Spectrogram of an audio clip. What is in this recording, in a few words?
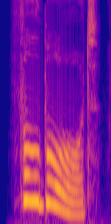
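"full board", British English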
